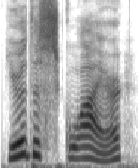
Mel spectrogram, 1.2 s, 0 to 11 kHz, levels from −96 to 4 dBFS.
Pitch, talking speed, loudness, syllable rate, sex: 210 Hz, 155 wpm, -17 LUFS, 5.2 syllables/s, female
